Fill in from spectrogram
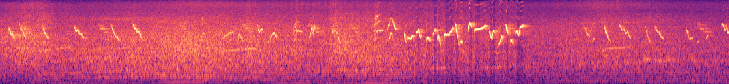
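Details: Two young songbirds of fighting type singing together in a duet; bright, rapid, whistled notes that slide up and down, with a dense burst of chirps in the middle against steady chirping from other birds in the background.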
